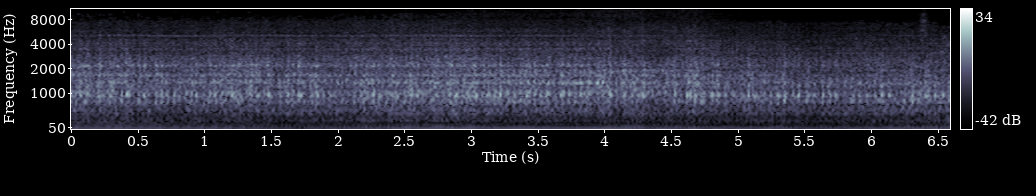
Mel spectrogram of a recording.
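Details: Acura RSX with K-series engine idling with a thin, steady high squeal over the running noise; the water pump was screeching and the engine overheating, pointing to a failing water pump bearing, fixed by replacing the pump.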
